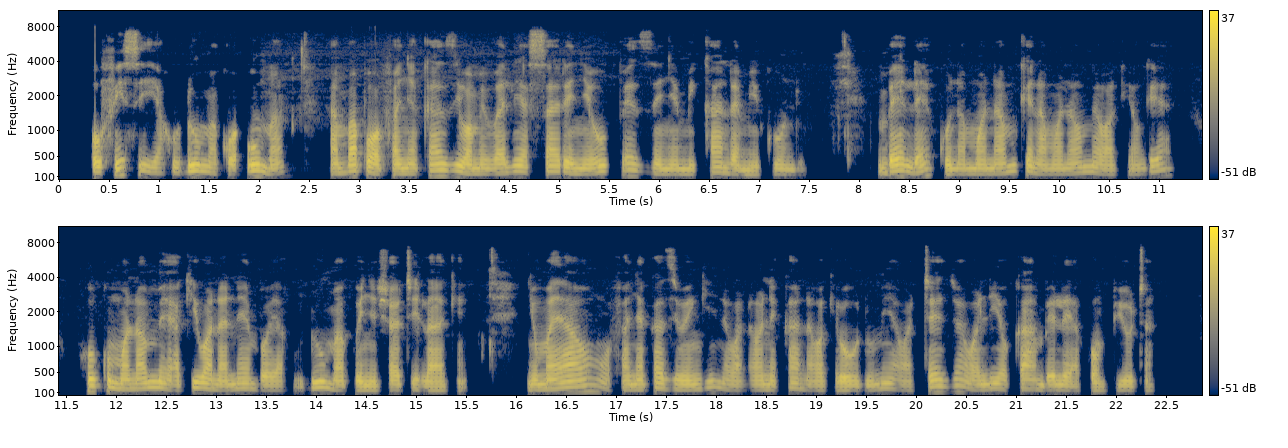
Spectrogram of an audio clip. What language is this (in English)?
Swahili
